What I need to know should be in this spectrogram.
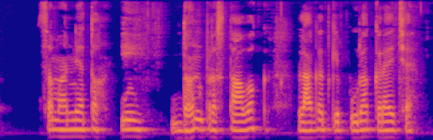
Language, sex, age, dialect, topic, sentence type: Maithili, male, 25-30, Eastern / Thethi, banking, statement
